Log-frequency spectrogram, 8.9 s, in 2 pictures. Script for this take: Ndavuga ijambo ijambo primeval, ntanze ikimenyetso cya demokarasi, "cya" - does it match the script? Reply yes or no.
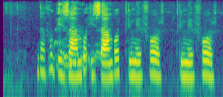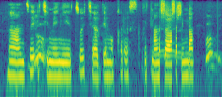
yes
